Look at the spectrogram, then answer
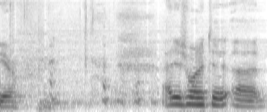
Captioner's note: audience chuckles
